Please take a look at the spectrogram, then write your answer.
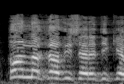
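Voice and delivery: loud, high furious curse; angry shout. Retold or imitated. Old man in the bakery curses the narrator, furious shout. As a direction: bark it at the heretic. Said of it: "μου λέει".

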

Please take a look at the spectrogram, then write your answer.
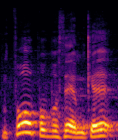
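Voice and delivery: ordinary delivery

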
